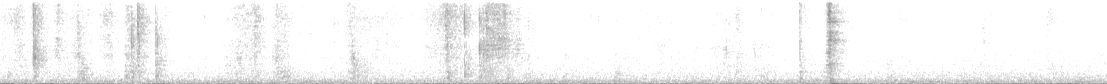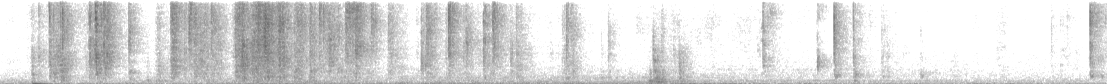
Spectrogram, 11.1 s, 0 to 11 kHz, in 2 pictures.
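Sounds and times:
plastic wrapper crinkling: 0:05.7 - 0:10.0.

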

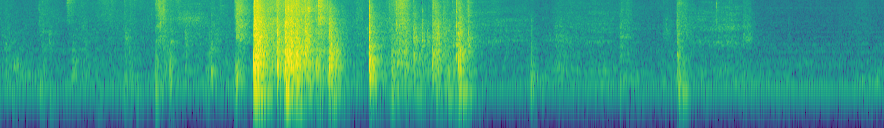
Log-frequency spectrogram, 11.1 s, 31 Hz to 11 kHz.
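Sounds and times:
faint steady hum: 0:00.0 - 0:11.0
cables rustling and crackling: 0:03.4 - 0:06.0.

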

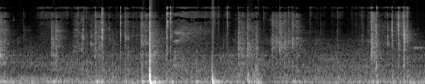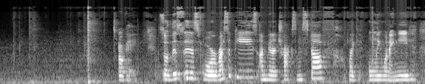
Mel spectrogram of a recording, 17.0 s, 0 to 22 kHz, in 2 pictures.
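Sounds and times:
paper pages rustling: 0:06.7 - 0:08.2.

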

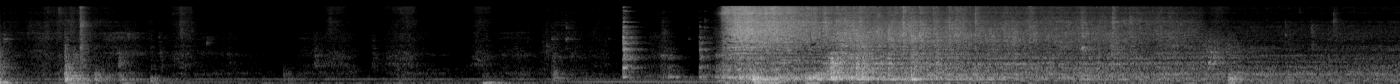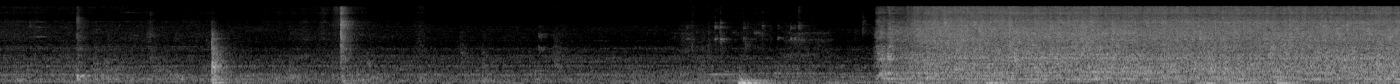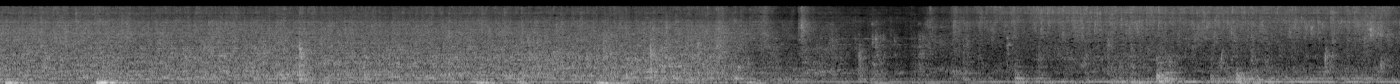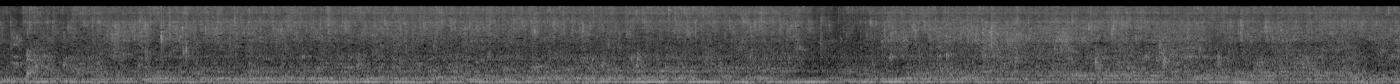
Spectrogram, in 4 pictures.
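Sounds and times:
water running into a bathtub: 0:07.1 - 0:13.9, 0:21.4 - 0:56.0.

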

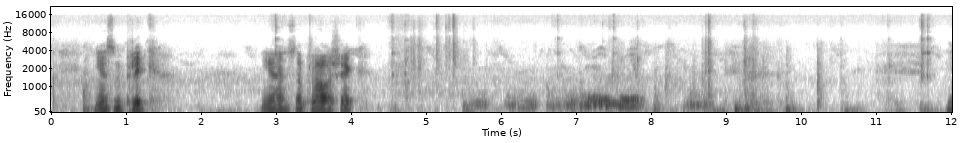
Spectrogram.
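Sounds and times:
pigeons cooing: 0:05.4 - 0:09.7.

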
